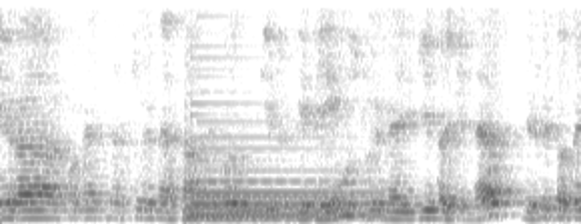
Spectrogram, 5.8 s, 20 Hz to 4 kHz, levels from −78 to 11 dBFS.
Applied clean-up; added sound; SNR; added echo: none; Electric guitar / Strum; 2 dB; reverberation time 0.7 s.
